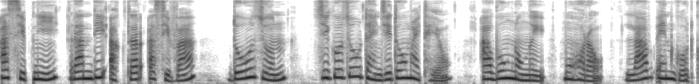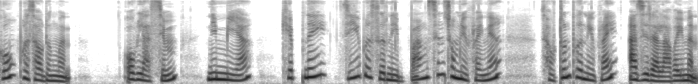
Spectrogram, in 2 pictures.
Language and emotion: Bodo, neutral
